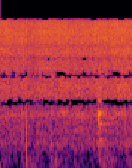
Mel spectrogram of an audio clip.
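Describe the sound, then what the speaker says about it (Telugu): Pieces of ginger and carrot fry in a pan with a steady, hissing sizzle, broken by a couple of faint stirring taps. No voices are heard. "అల్లం, క్యారెట్ ముక్కలు, ఇవన్నీ ఫ్రై అవ్వాలి."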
